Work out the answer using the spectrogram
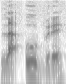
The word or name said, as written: udder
